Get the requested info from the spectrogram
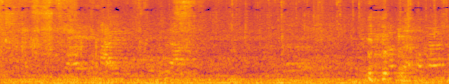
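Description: Steady low rumble of restaurant background noise with faint chatter from other voices, and a brief voice sound near the end.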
